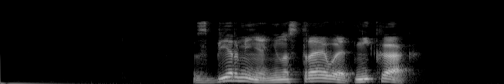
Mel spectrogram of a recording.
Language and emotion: Russian, angry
